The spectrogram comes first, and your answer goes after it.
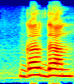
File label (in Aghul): "гардан", aghul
